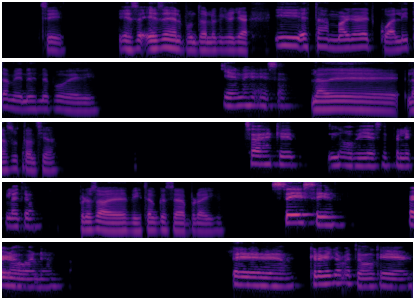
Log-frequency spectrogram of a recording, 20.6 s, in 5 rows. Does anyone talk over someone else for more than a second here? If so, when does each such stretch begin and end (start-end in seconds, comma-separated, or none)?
none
